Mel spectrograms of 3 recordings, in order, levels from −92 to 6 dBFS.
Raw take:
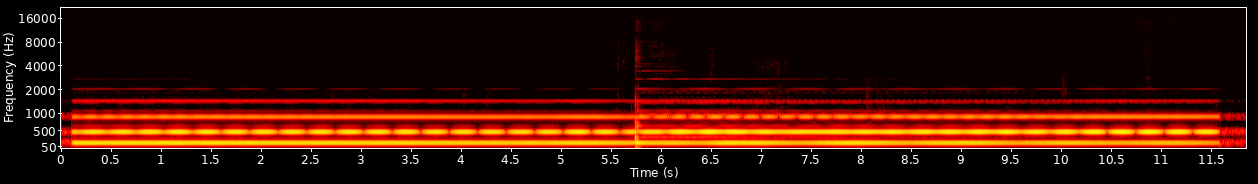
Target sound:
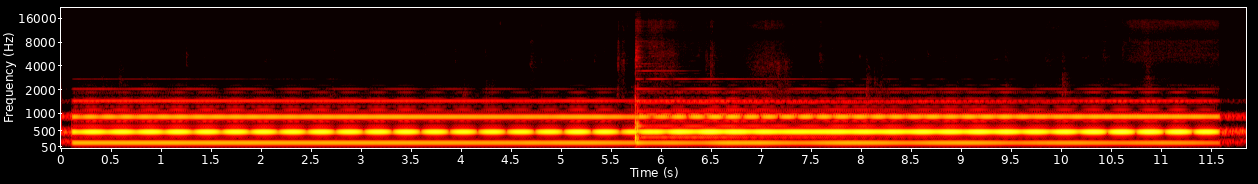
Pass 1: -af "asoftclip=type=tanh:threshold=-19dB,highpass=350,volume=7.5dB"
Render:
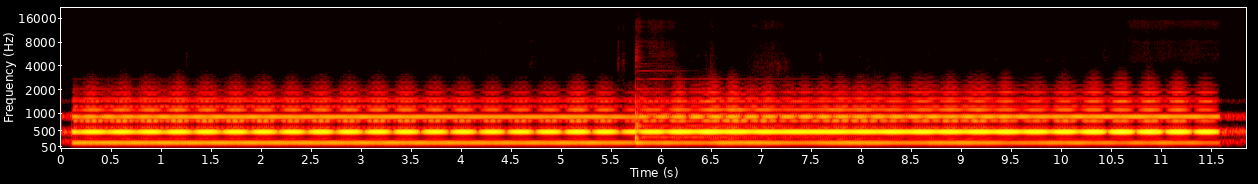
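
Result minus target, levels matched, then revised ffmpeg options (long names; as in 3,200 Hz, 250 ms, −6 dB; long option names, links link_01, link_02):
soft clipping: distortion +21 dB
-af "asoftclip=type=tanh:threshold=-7dB,highpass=350,volume=7.5dB"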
